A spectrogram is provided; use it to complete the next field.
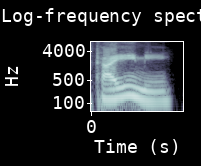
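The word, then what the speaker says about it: Kaʻimi: Based off how his name is spelled, it would have an Okina after the A, so it's Kaimi, which is Hawaiian.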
